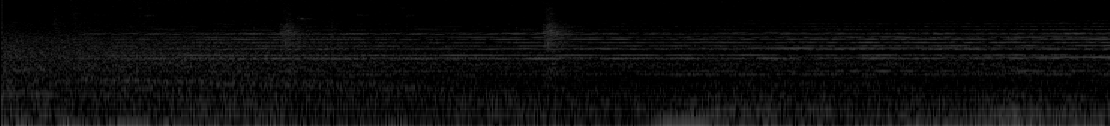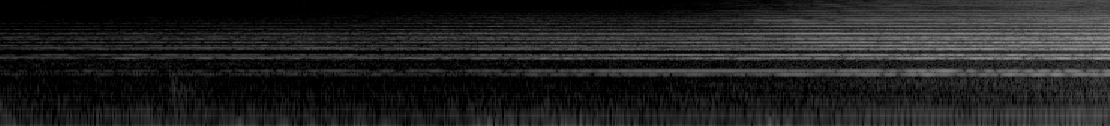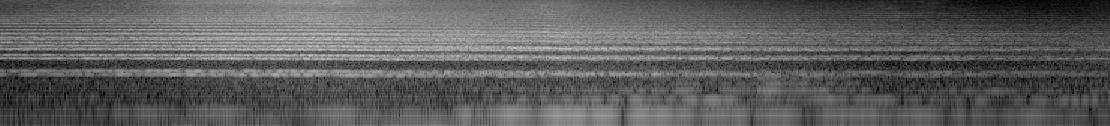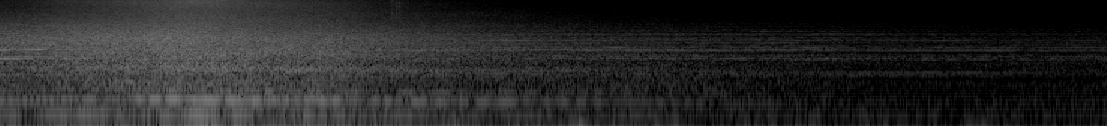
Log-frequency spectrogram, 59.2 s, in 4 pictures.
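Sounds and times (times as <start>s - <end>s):
two stuck horns passing with Doppler effect: 25.0s - 52.2s.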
